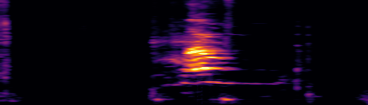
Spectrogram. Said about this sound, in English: Do you hear my cat?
